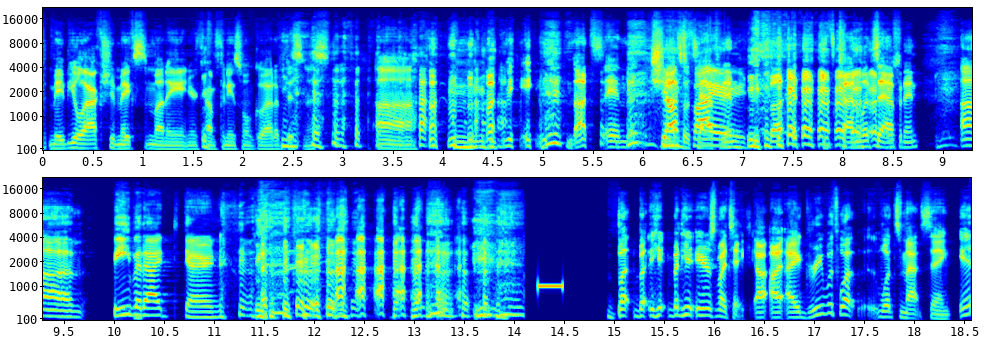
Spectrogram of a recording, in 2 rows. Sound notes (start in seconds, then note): 2.4 chuckling; 2.4 laughing; 2.4 laughs; 7.8 laughing; 11.2 everyone laughing; 14.2 screen beeping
